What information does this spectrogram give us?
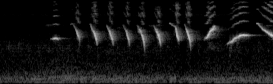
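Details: Belgian canary singing: after a brief high note, a run of about nine quick downward-sweeping chirps, evenly spaced, then two longer rising-and-falling whistled slurs at the end. Low background hum.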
